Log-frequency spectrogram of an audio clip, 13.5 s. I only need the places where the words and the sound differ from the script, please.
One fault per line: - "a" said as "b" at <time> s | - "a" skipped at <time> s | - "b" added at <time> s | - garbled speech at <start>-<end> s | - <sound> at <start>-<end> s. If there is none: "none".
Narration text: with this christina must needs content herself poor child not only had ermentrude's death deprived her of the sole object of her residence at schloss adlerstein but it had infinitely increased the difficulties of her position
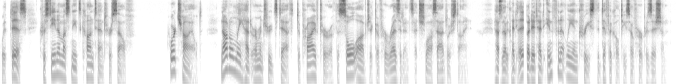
- garbled speech at 9.9-10.5 s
